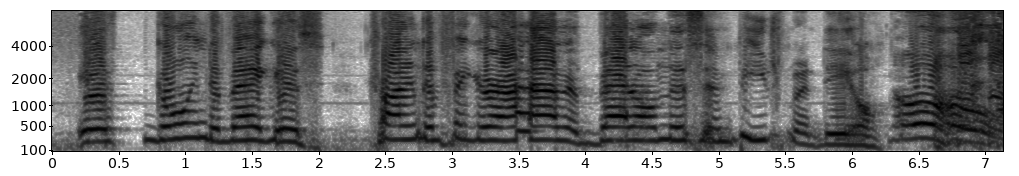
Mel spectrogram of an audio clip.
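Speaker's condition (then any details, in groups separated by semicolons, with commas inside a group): Cerebral palsy; speech sounds drunk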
